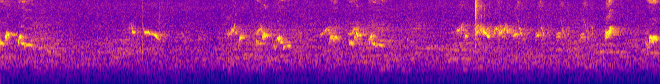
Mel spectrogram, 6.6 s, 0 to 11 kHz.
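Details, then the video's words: Red-whiskered bulbul used as a decoy to lure wild birds for trapping, recorded 3 November 2017; short warbled, slurred phrases in bursts, some brighter notes, with steady background hiss. "Bẫy chào mào Cánh đuôi liên hoàn"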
